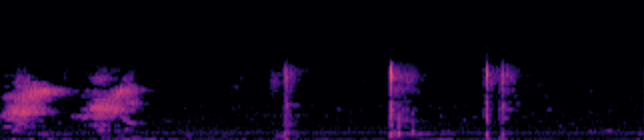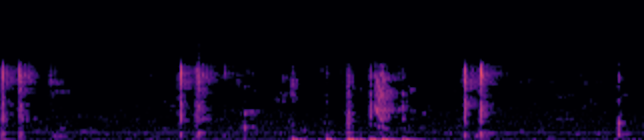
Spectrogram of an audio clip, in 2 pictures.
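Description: Faint computer mouse clicks, about ten scattered irregularly over near silence.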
